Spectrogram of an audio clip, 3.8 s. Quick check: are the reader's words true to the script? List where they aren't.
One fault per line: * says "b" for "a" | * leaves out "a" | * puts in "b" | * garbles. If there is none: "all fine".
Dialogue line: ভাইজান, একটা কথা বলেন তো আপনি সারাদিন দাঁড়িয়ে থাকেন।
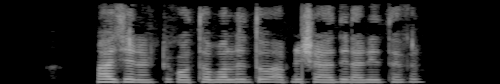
all fine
